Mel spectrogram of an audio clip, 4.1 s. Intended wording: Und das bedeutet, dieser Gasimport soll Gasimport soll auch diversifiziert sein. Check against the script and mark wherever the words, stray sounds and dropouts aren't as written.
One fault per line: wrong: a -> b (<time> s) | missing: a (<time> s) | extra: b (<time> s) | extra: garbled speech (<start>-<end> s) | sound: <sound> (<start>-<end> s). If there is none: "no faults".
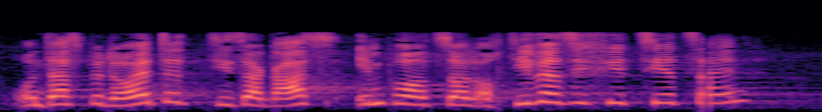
missing: Gasimport soll (2.4 s)
sound: dropout (3.5-3.6 s)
